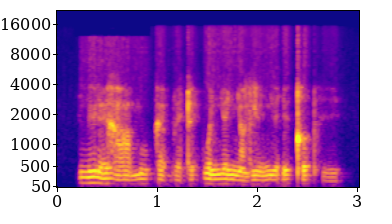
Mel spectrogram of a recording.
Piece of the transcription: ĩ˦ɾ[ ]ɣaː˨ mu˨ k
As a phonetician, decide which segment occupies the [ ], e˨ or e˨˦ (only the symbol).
e˨˦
